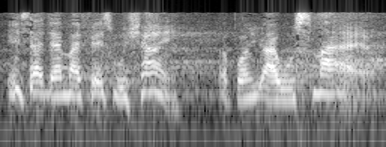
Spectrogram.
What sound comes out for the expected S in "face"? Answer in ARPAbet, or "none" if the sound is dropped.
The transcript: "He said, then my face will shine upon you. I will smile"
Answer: S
